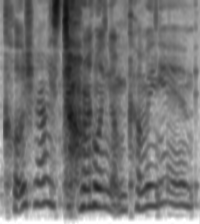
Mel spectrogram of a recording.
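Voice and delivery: playful seductive lover, laughing through it; bold flirty come-on. Retold or imitated. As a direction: lay on the seduction, half giggling. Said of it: "So Yor goes fully into it".

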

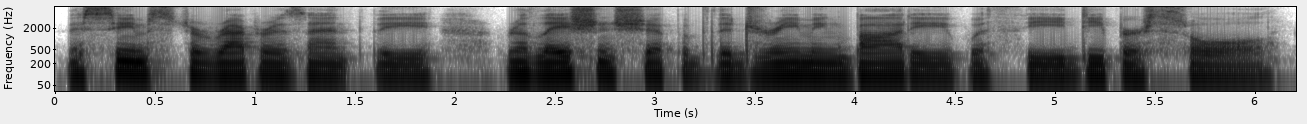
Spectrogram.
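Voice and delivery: normal talking voice

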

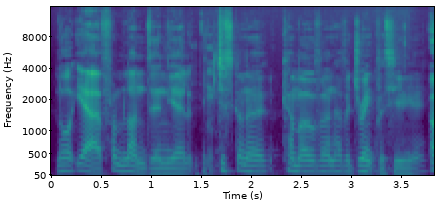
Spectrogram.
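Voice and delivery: mock British pickup line; British accent. Shown as a demonstration. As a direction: pour on the London charm. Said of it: "Can we hear the British accent?".

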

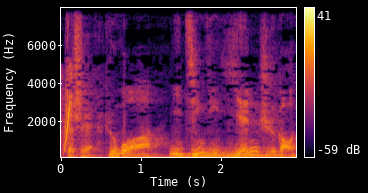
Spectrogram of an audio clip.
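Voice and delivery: ordinary talk

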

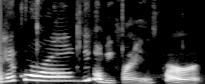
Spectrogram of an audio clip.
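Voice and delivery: butter her up with a sugary sing-song; mock sweet suck-up. Sucking up to scary girl.

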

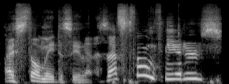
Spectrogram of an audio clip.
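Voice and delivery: ordinary talk

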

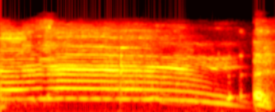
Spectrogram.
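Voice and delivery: high, loud happy shout; excited greeting. Real, not acted. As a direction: cheer the name out. Greeting friend joining call.

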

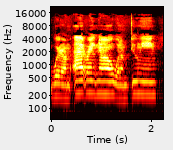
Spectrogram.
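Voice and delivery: ordinary talk, nothing marked

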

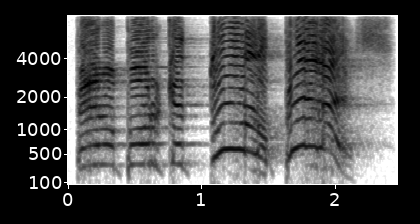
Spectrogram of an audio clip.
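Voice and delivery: slow, high, full-voiced shout; declaring shout. Peter agreeing because the Lord asks, slow resolute shout. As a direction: shout it with resolve, stretching each word.

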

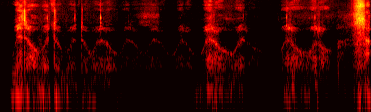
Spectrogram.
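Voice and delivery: barely audible whispered repetition; hushed muttered sound effect; whispered whittling noise. Pretend. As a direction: whisper it rhythmically as you carve. Miming whittling wood into a saddle.

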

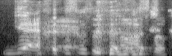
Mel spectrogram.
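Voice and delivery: excited. Retold or imitated. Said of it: "I was like".

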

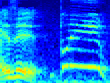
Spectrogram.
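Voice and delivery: high, slow, drawn-out question; suspicious guess. Retold or imitated. Asking best friend if it's the same guy, high. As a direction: float the name up in disbelief. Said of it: "And I was like".

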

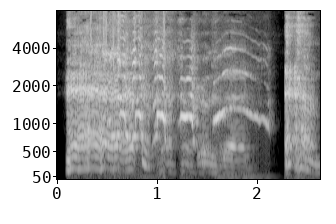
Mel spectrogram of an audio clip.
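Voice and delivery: laughing admission. Real, not acted. Soldier confessing army trouble to friends, laughing. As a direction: laugh it out, embarrassed.

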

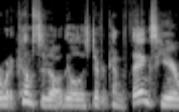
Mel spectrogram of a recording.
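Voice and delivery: usual speaking voice

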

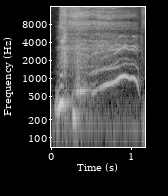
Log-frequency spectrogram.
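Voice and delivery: squealing high laugh. Real, not acted. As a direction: burst out laughing. Big laugh.

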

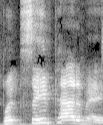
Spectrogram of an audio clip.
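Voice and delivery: very slow, drawn-out sarcastic plea; mock earnest. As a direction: stretch it out sarcastically. Mocking Anakin's motive.

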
